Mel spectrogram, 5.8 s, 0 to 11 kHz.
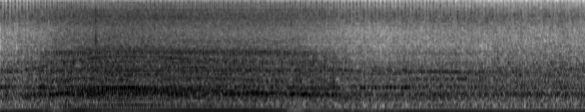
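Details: Daewoo Lanos 1.6 16V at idle: regular light knock about 3–4 per second from the timing belt and idlers; gone after replacing the timing belt and rollers, though the removed parts showed nothing suspicious.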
